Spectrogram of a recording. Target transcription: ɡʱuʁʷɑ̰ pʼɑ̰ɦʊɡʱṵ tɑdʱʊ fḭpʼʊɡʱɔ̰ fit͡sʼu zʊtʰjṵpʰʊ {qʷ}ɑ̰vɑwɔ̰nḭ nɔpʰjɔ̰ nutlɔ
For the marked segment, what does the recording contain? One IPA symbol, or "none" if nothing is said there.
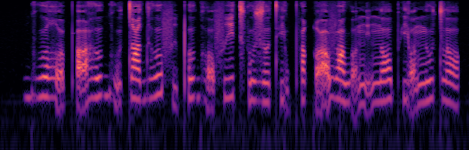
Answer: qʷ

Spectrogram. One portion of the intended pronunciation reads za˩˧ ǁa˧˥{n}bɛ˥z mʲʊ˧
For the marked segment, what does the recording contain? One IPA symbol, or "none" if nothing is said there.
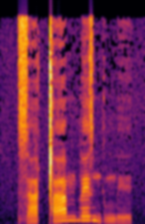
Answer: m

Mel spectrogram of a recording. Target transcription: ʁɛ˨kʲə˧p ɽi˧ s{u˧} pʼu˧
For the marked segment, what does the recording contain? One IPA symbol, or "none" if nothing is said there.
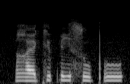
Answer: u˧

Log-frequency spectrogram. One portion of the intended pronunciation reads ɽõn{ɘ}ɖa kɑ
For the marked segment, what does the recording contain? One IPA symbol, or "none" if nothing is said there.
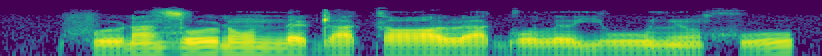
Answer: ɛ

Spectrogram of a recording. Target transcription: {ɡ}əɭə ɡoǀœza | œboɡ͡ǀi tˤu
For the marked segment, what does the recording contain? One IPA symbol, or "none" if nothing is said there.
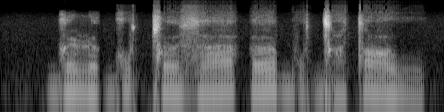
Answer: ɡ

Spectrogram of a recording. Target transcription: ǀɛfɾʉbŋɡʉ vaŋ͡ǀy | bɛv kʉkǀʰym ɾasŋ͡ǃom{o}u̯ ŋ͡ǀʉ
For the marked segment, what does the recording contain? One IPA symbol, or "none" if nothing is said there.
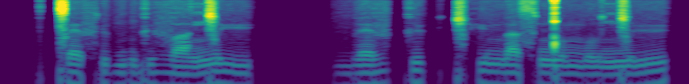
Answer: o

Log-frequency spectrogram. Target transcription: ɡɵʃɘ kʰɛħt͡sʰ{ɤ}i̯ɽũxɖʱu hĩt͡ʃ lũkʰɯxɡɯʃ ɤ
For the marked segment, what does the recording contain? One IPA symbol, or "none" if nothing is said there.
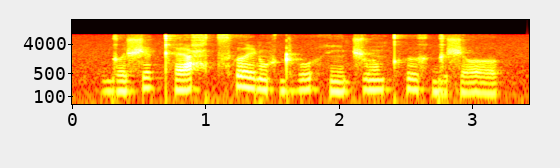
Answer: ɯ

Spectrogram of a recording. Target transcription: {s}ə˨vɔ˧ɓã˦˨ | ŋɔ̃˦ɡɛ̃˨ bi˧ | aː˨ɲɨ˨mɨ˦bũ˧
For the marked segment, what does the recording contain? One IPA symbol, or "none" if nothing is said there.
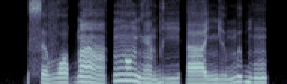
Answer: s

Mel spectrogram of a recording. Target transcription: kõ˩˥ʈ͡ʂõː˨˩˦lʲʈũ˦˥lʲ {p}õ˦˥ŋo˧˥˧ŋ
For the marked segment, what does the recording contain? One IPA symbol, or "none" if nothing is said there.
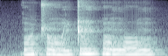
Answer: p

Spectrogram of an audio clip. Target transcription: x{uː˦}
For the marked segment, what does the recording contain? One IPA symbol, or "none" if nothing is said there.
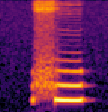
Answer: u˦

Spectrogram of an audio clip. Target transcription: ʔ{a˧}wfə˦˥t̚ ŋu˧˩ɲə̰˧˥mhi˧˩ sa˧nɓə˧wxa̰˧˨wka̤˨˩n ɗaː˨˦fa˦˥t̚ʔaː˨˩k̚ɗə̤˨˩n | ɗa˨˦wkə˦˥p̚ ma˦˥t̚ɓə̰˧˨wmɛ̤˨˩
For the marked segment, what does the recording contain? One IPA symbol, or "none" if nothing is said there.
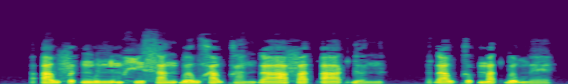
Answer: a˧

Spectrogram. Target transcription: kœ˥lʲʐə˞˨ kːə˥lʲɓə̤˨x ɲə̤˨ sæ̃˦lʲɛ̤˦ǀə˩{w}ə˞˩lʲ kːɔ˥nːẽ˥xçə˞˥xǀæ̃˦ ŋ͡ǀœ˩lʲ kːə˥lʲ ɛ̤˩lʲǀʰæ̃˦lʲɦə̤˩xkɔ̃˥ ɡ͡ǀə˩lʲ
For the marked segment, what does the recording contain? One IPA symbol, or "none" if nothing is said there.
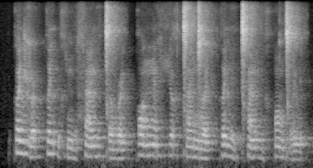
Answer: v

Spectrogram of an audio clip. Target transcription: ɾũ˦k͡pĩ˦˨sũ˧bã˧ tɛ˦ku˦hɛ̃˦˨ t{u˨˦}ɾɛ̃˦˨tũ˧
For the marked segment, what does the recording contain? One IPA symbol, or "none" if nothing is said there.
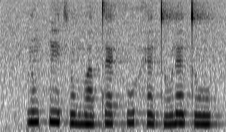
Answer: u˨˦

